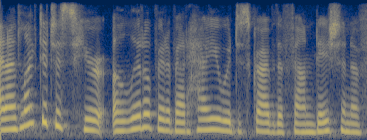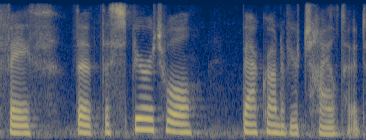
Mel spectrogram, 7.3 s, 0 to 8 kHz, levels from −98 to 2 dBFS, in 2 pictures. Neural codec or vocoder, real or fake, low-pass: none; real; 7.2 kHz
